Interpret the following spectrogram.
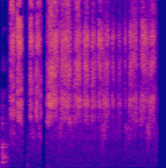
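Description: A dry, scratchy rubbing sound: a few quick strokes in the first half second, then a steady hiss, like a pen or sandpaper scratching.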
